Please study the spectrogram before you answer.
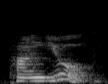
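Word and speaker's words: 朋友: आई am going to right here is the pronunciation शुए शुएशंग. शुएशंग. It's mean a student. So last one, that is अ फंग्यो.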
